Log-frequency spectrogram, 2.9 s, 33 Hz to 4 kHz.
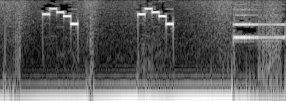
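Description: Five-tone selective call (ZVEI), heard as quick runs of five tones, tones of about 80 ms. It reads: 88973 88973
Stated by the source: ZVEI five-tone call received by SDR.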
